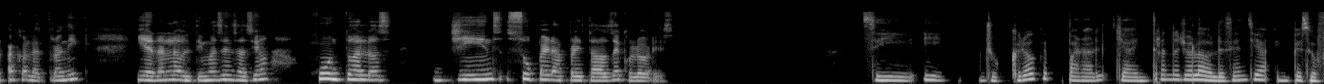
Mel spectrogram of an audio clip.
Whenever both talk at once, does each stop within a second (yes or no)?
yes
